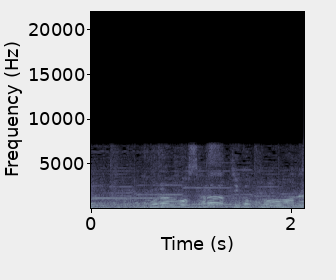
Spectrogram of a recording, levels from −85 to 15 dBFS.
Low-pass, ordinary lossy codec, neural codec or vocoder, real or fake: 7.2 kHz; none; none; real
